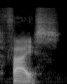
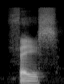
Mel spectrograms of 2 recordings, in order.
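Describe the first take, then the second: First: It is said with an Australian accent. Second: It is said with an American accent. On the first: "American versus Australian comparison" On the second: "American versus Australian comparison"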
